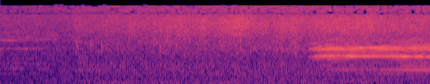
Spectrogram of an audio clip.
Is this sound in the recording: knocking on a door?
no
